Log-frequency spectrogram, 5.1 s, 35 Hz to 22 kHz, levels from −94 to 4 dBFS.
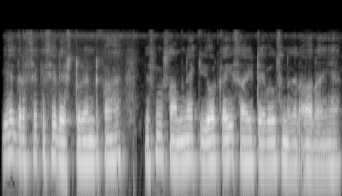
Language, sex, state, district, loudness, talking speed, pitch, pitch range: Hindi, male, Uttar Pradesh, Lalitpur, -17 LUFS, 200 wpm, 110 Hz, 105-120 Hz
